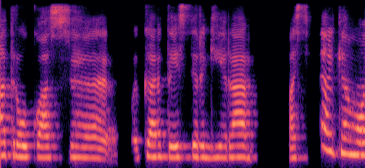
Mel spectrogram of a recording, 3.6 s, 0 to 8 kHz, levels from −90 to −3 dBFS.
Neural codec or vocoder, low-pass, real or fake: codec, 16 kHz, 4 kbps, X-Codec, HuBERT features, trained on general audio; 7.2 kHz; fake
